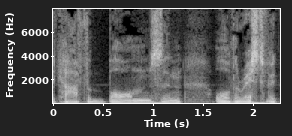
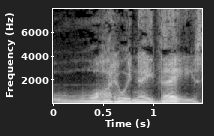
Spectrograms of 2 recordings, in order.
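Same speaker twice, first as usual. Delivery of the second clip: mock trembling, slow, shaky, frightened voice; 2 semitones higher than usual. Retelling what the other man asked after being handed guns, imitating a shaky voice. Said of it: "in a really shaky voice".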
